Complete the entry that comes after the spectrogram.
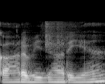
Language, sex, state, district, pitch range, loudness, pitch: Hindi, male, Chhattisgarh, Kabirdham, 105-110 Hz, -16 LUFS, 110 Hz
